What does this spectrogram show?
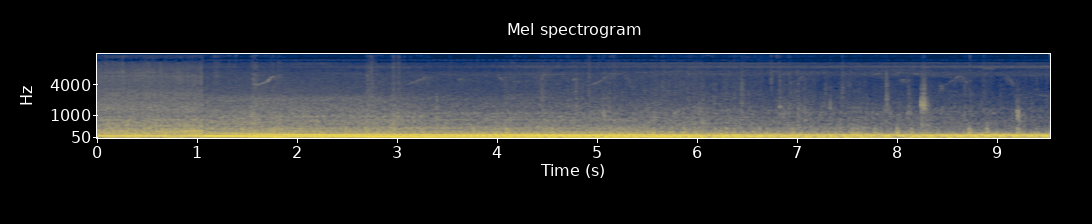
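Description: Car engine and exhaust heard from inside the cabin while driving: its low drone steps up and rises in pitch from about a second in as the car accelerates, then settles to a steady, pulsing rumble after about six seconds.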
